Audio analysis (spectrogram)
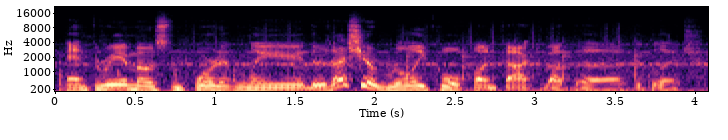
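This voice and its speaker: A man's voice: mid-range voice, animated, fast talker, background noise. A man speedrunning a game and giving casual commentary, explaining things in a rambling, playful way. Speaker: speedrunner, streamer. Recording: game music behind the voice.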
